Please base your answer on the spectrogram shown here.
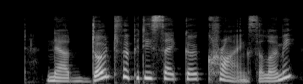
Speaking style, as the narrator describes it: said irritably

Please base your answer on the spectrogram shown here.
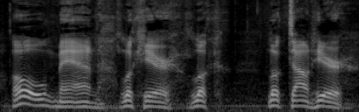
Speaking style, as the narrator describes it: exclaimed the ghost

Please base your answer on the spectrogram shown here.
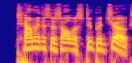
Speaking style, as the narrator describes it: she said, her voice trembling

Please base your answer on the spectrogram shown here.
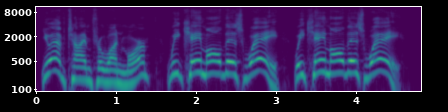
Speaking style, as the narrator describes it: somebody else yells, another reporter

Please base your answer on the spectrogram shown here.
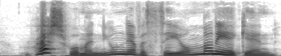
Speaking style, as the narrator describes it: cried Em

